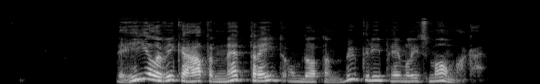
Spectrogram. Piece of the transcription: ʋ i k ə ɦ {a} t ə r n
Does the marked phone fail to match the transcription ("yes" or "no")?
no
